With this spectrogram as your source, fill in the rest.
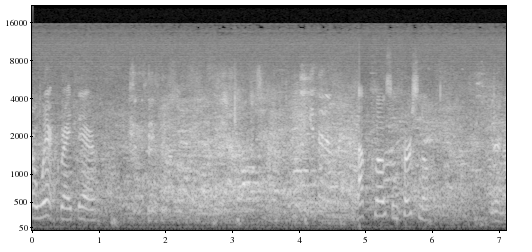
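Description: A woman talks cheerfully close by.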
